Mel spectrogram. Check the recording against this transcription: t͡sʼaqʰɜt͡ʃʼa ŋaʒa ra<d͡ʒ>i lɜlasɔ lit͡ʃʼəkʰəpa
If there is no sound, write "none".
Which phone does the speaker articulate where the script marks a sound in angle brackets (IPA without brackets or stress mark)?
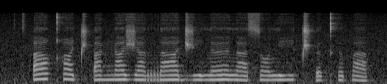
d͡ʒ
